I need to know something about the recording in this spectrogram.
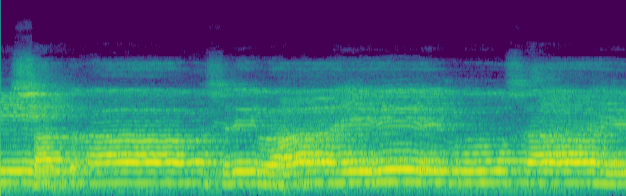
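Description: A man chanting a Sikh devotional simran in long, drawn-out notes, with a steady low drone held underneath.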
